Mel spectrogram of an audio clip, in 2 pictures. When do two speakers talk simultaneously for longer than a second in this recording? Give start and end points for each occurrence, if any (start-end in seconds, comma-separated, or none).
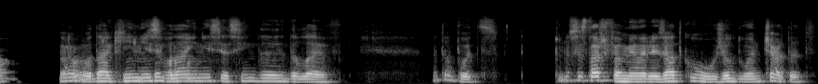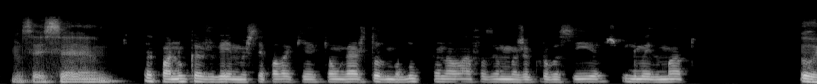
0.6-2.1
